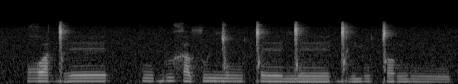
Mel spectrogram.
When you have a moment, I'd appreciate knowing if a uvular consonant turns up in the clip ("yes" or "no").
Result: yes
